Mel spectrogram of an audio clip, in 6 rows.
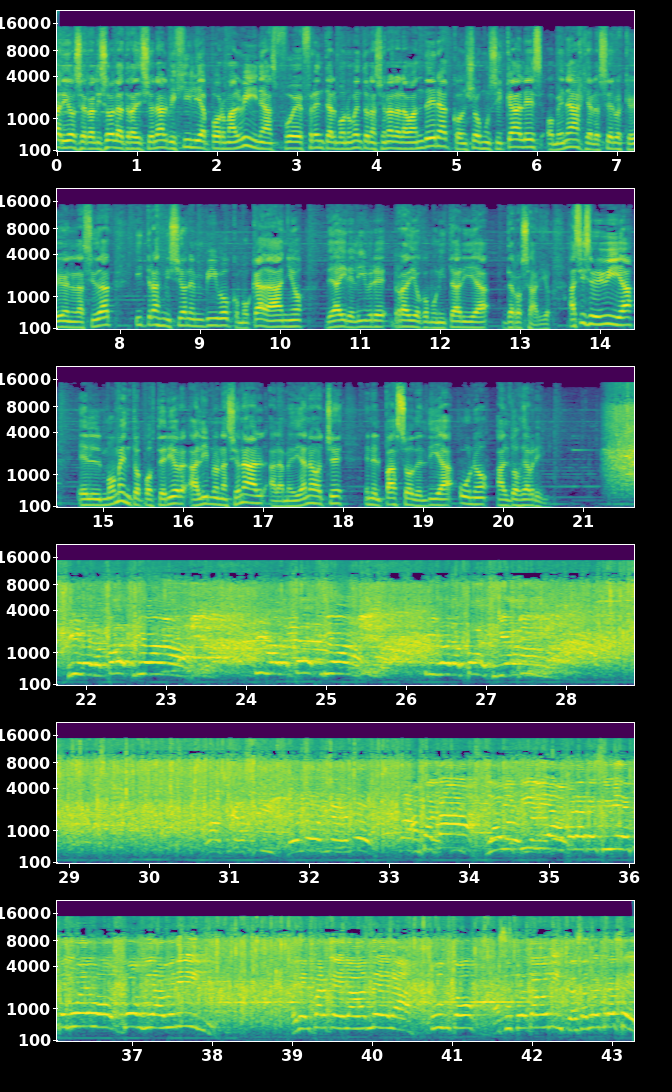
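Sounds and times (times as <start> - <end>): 
speech: 0.0 - 20.7
large crowd clapping: 21.2 - 43.2
crowd voices shouting and cheering: 21.4 - 28.7, 30.7 - 38.0, 39.0 - 43.2.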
